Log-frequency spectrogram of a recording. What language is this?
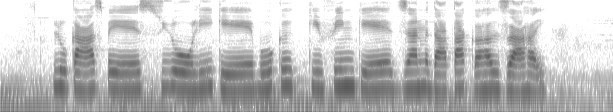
Magahi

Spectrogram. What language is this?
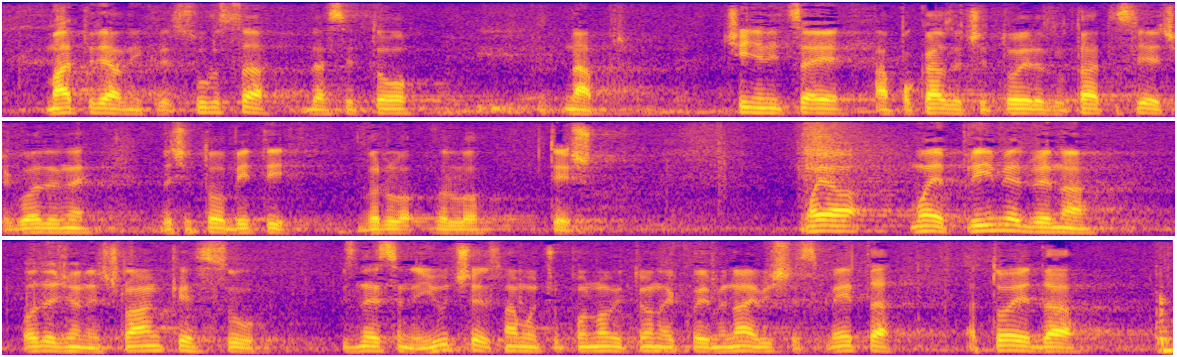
Croatian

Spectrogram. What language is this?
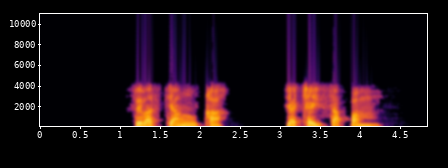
Yauyos Quechua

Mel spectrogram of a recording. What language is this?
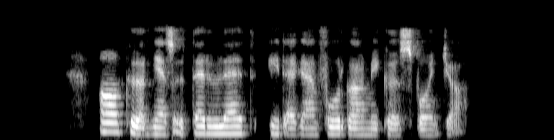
Hungarian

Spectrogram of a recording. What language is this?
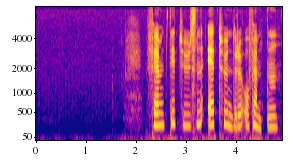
Norwegian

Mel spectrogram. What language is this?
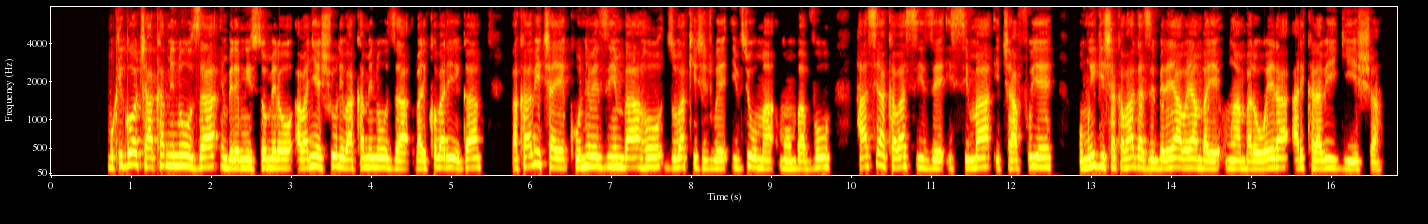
Rundi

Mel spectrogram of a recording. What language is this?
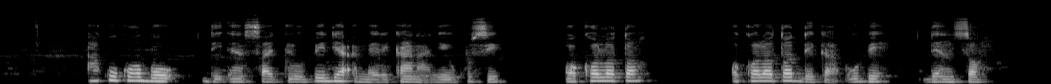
Igbo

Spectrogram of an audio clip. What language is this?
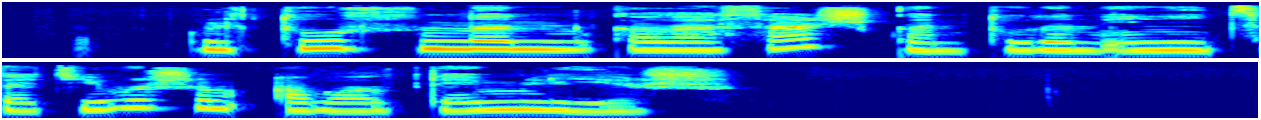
Mari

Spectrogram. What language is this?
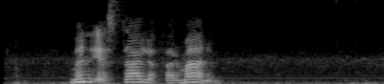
Central Kurdish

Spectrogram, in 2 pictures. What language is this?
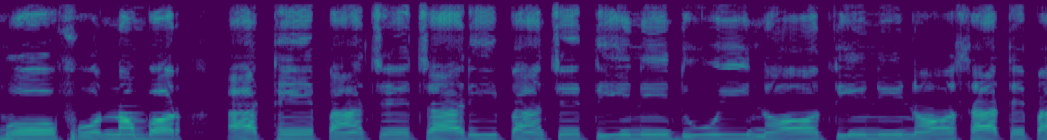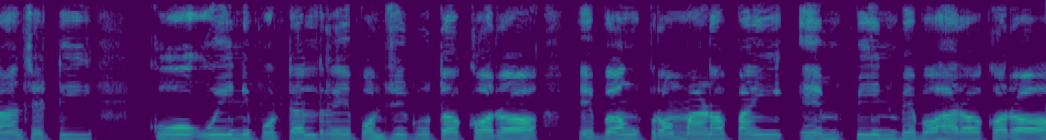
Odia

